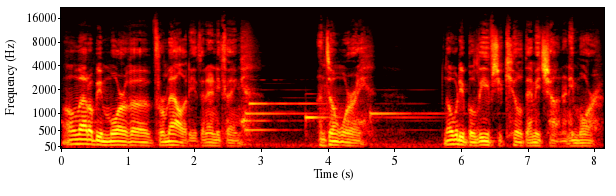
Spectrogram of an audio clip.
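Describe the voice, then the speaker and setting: Casting: easygoing young detective for a game drama, low voice, music underneath. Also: male voice, expressive, normal speed. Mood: reassuring. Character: cool, easygoing young male detective and ex-attorney. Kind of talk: casual video game cutscene dialogue.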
